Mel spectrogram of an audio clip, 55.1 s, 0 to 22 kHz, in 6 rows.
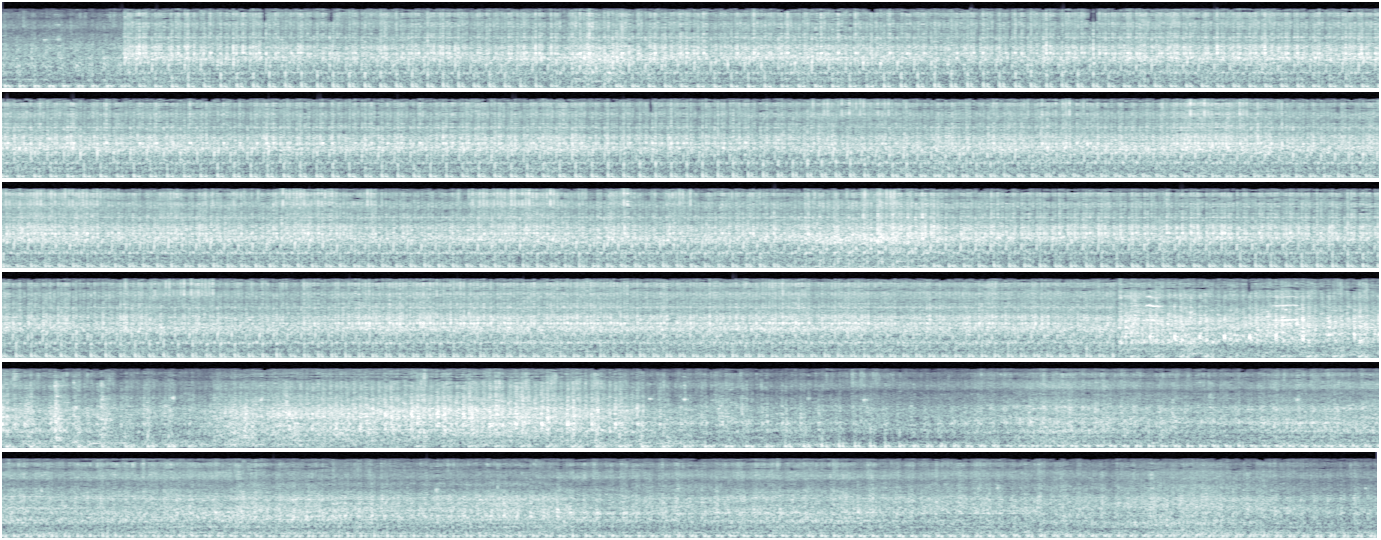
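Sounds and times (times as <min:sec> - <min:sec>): tractor diesel engine running: 0:00.0 - 0:55.0.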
